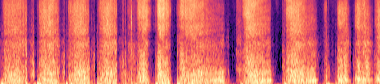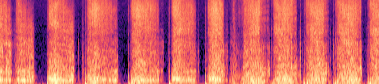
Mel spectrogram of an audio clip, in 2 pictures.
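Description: Fingertips scratch the top surface of a large blue open-cell foam car sponge held in one hand. The result is a run of short, raspy, broadband scratching bursts separated by brief silences, with a low rumbling body and a bright, airy hiss on top.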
